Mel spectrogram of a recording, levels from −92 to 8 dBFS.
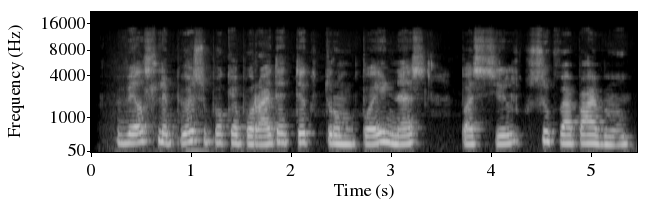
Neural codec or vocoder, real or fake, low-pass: none; real; 14.4 kHz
